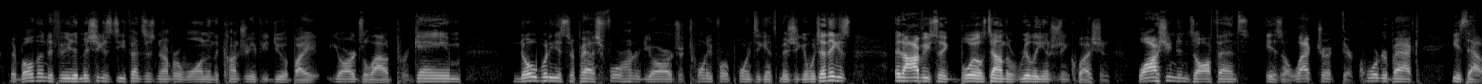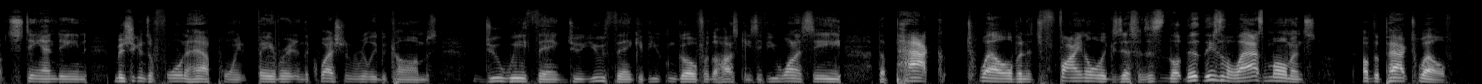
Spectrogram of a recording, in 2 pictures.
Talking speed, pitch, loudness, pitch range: 200 wpm, 130 Hz, -28 LUFS, 120-145 Hz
